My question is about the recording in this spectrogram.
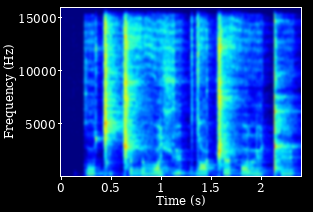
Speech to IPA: k o ɡ͡ǀ i ǁ ə ɦ ə v ɒ ç ʏ | dˤ ʌ w ǁ ə h ɔ l ʏ ǃʼ ʏ

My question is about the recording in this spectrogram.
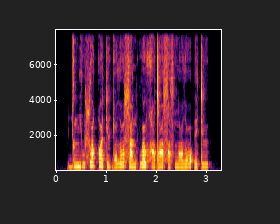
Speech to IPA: ɟ u n j u sʷ ɛ qʷ ɛ t y ɟ u ðˤ ʉ s ɑ n kʷ ɑ χʷ ɛ dˤ ø sˤ ɛ sˤ n ɔ ðˤ u ʔ e t ʉ

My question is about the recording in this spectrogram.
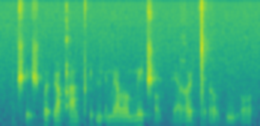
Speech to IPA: t͡ʃʼ ḛ˧˩ ʃ p ə˩ ʔ ø˩ qʼ ɛ˩ v pʰ ḛ˧˩ lʲ ɛ̰˧˩ m e˧˩ lˠ u˩ m e˧˩ t͡ʃʼ ɔ̰˩ kː ɛ̰˩ ʁ ø˧˩ ǀ ḛ˩ ʁ ṵ˧˩ p n ṵ˩ ʁ

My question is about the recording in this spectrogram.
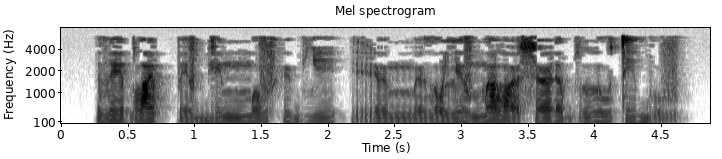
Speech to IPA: ð e˦ b lˠ ɛ˦ pː e˨ v bʲ e˦ mː o˦ v h y˦ b ʎ i˦ | r ø˨ mː ø˨ ð o˨ lʲ ə˦˨ v m ə˦ lˠ œ˨ s œ˦ ɾ ə˦˨ b lː u˦ t i˦ b u˨ v

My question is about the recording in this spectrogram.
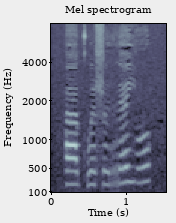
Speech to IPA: a kʷʼ ɛ ʂ ɨ r ɛ j o

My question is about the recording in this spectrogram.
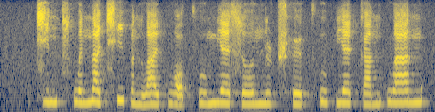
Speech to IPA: t͡ɕ i˧˥ n t͡sʰ w ə˧˥ n ä˧˥ t͡ɕʰ i˥˩ p a˩ n w a˧˥ ɪ̯ p w ɔ̰˨˩ t̪ʰ u˧˥ m j ɛ˥˩ s o˧˥ ʊ̯ n̪ y˧˥ ʈ͡ʂʰ ɻ̩˧˥ t̪ʰ u˥˧ p j ɛ˥˩ k a˧˥ n p w a˥ n

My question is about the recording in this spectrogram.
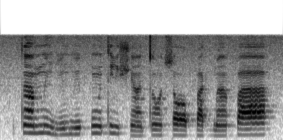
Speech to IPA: t ã˦ m ĩ˦˨ ɡ ĩ˨˦ b ĩ˧ f ũ˦ t i˦˨ ʃ ã˨ t ɔ̃˨ s ɔ˨ f a˨˦ ɡ͡b ã˧ f a˦

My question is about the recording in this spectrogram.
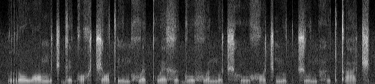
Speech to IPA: r o˧ w ɔ˨˦ ŋʷ ɨ˨ t͡ʃ ɡ e˨˦ ɡ ɔ˨ x t͡ʃ ɔ˨˦ tʼ i˨ n xʷ ɛ˦˨ kʷʰ ɛ˧ x ɘ˦ ɡ u˦ o̯ xʷ ɐ˧ n o˨ t͡ʃ h u˨ x ɔ˨ t͡ʃ n u˦ t t͡ʃ u˦ n h ɨ˨ t kʼ a˦ t͡ʃ

